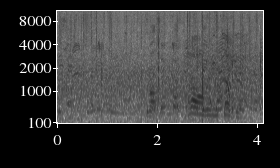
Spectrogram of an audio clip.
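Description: Voices shouting and calling out across an outdoor football pitch during play, over a steady background hiss; the calls grow louder about three seconds in, with one held shout.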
